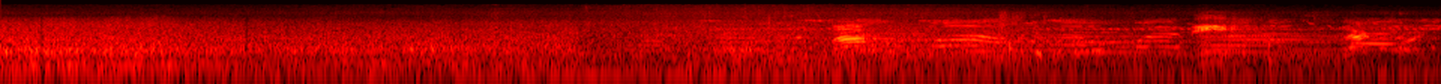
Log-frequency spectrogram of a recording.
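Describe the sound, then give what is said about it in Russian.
Black Sea waves wash onto a sandy shore in a steady, rushing roar mixed with wind noise, with faint voices and a few brief higher sounds rising above the surf. “Морские волны накатываются на берег.”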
